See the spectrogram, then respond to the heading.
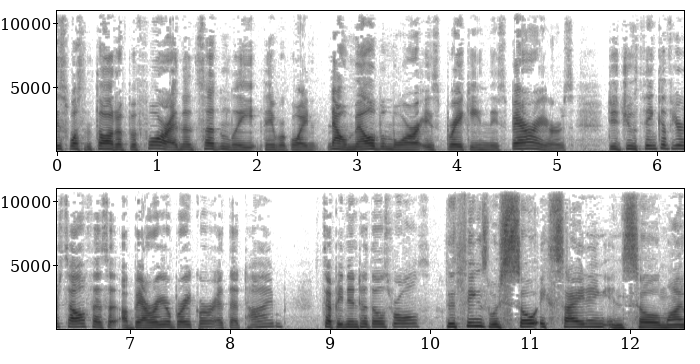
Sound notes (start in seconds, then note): none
